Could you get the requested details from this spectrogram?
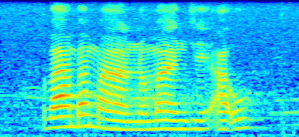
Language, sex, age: Venda, female, 19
